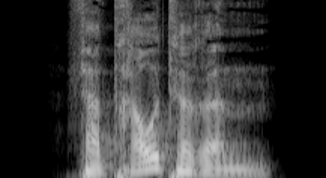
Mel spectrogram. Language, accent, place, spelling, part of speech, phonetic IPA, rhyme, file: German, Germany, Berlin, vertrauterem, adjective, [fɛɐ̯ˈtʁaʊ̯təʁəm], -aʊ̯təʁəm, De-vertrauterem.ogg
- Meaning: strong dative masculine/neuter singular comparative degree of vertraut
